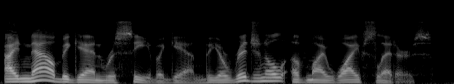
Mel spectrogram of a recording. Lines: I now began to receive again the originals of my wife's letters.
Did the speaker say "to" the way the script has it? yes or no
no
